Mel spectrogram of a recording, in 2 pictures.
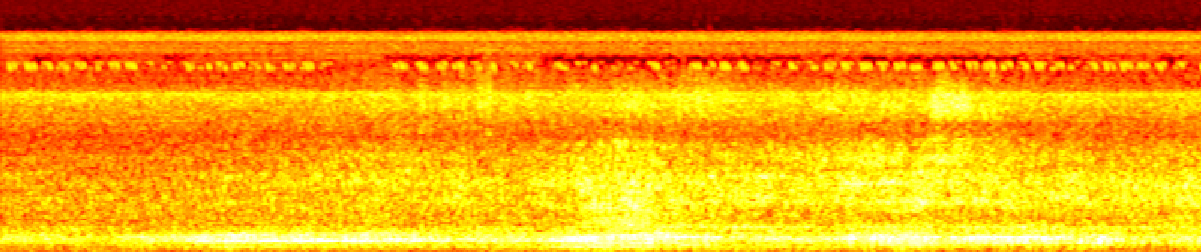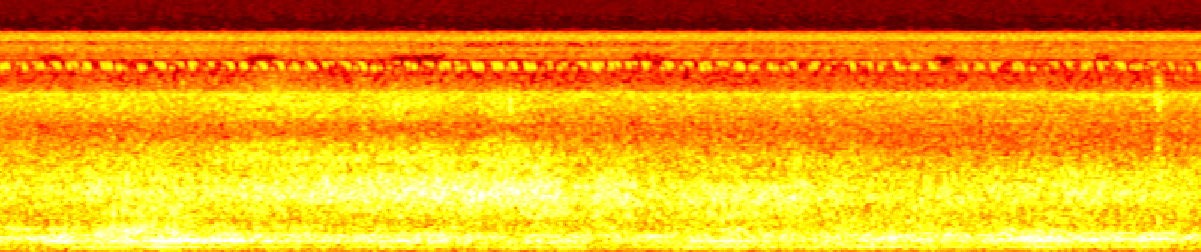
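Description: Faint night insect chorus: crickets trilling steadily in a fast, even pulse, with a low faint hum underneath.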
